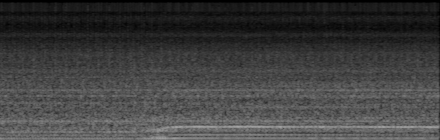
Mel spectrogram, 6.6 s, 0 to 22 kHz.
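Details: 2019 Hyundai Tucson 2.0L GDI Nu, 24,000 miles, on Mobil1 5W-20 with a NAPA filter under 1,500 miles old: cold start, then a fast light knock over a steady high idle. Owner suspects piston slap; switching to 5W-30 only slightly improved it.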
